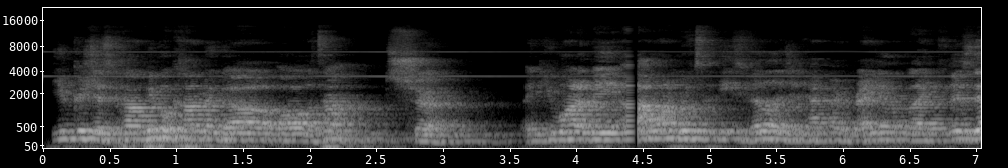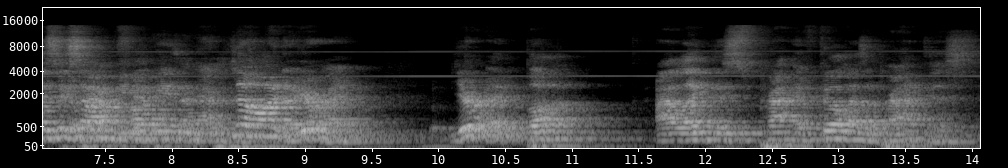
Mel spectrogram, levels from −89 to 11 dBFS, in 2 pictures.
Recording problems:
off-mic speech; far
room echo; noticeable; dies away in 0.9 s
high-pitched whine; faint; throughout; 3.5 kHz, 30 dB below the speech
choppy; occasionally; 1% of the speech affected

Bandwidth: 14 kHz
